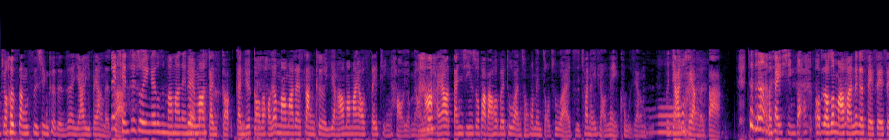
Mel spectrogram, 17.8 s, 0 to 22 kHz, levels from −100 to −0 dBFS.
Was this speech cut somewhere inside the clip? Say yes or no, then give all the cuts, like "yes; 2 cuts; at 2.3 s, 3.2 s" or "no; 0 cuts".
yes; 1 cut; at 16.4 s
